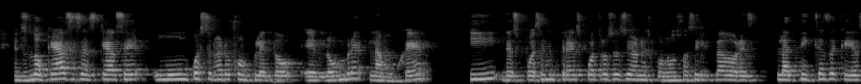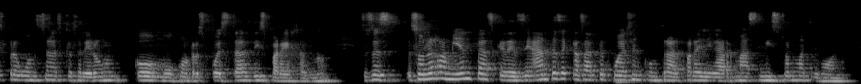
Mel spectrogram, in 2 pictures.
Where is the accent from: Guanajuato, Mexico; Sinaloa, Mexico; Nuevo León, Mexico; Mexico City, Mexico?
Nuevo León, Mexico; Monterrey; yo soy de aquí de Monterrey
